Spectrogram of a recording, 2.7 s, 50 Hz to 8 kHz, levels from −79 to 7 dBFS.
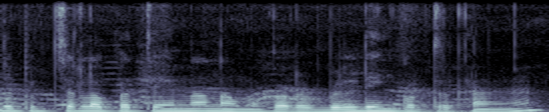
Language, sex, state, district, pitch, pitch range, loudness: Tamil, male, Tamil Nadu, Nilgiris, 145 Hz, 130-150 Hz, -15 LUFS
